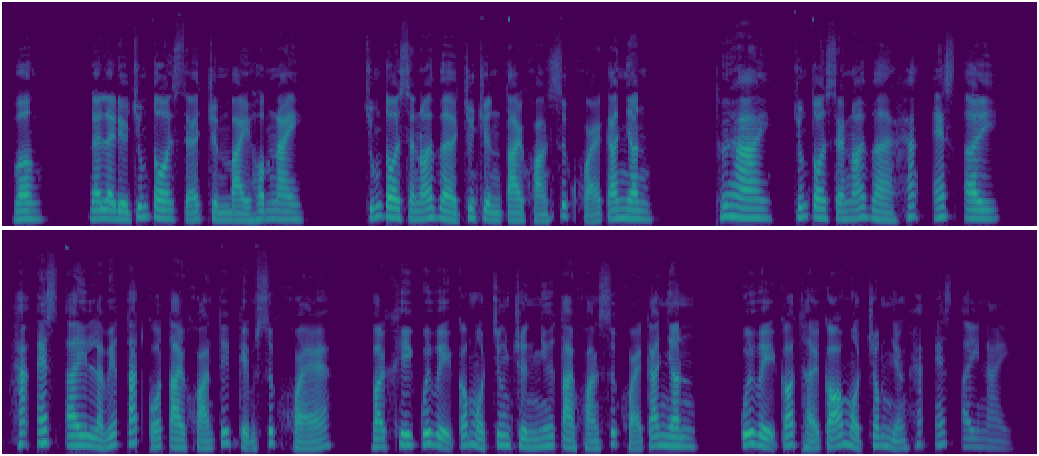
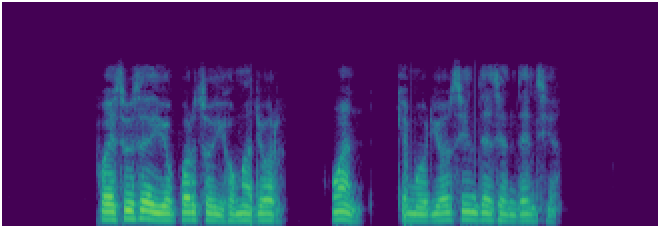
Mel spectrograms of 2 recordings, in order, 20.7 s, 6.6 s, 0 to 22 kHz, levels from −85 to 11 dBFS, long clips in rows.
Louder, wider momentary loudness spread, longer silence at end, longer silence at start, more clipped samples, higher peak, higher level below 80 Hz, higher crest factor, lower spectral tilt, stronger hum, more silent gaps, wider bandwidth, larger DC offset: second, -35 LUFS vs -17 LUFS; about the same, 11 LU vs 12 LU; second, 0.3 s vs 1 s; second, 0.1 s vs 1 s; neither; second, -14 dBFS vs -2 dBFS; second, -78 dBFS vs -52 dBFS; about the same, 20 dB vs 16 dB; second, -5.5 dB/octave vs -8 dB/octave; neither; first, 0.47-0.85 s, 3.06-3.56 s, 6.59-6.93 s, 10.04-10.23 s, 17.32-17.71 s vs none; first, 16.5 kHz vs 7 kHz; neither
